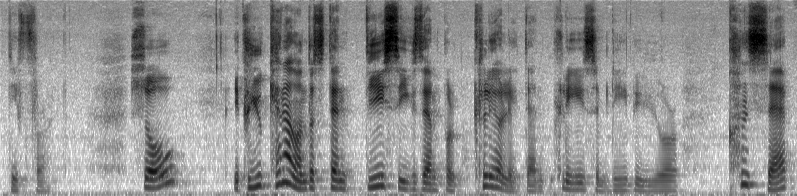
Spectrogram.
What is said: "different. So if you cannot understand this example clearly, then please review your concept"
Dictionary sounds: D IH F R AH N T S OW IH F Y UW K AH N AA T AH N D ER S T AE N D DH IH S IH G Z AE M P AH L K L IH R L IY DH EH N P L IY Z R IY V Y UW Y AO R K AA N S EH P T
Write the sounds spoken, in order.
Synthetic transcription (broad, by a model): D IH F R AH N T S OW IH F Y UW K AH N AA T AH N D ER S T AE N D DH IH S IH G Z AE M P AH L K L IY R L IY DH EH N P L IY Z L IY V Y Y AO R K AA N S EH P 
